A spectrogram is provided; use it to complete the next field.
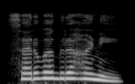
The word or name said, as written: ಸರ್ವಗ್ರಹಣಿ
